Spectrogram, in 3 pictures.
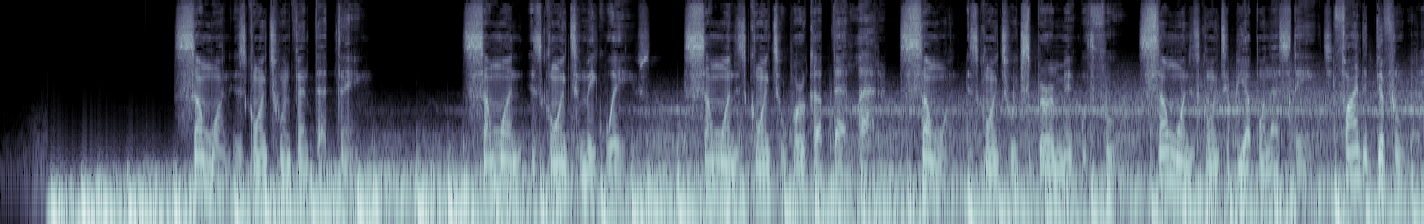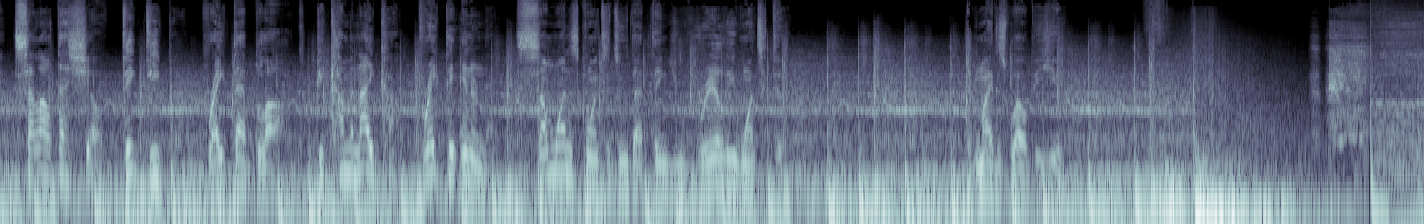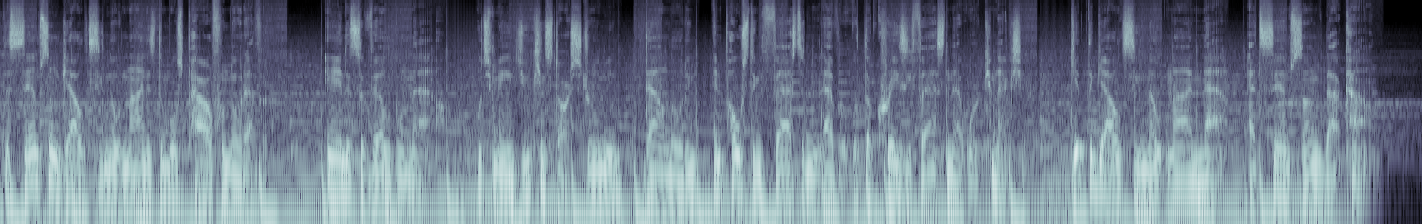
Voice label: Commercial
